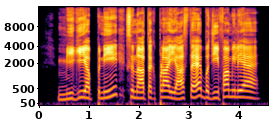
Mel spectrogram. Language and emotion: Dogri, happy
